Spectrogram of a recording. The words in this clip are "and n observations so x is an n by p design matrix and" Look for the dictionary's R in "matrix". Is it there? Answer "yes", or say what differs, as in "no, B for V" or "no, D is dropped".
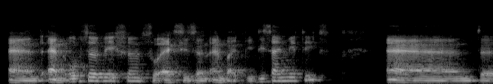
no, R is dropped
